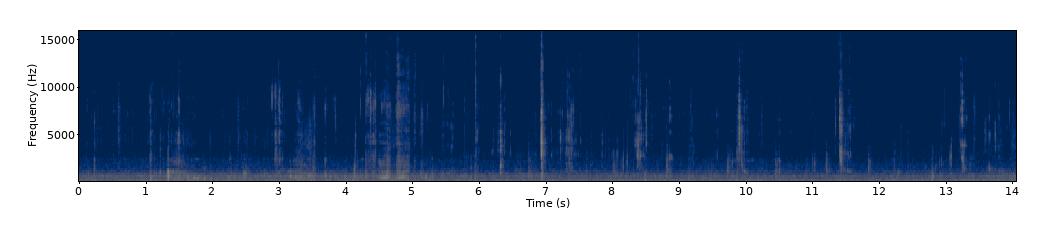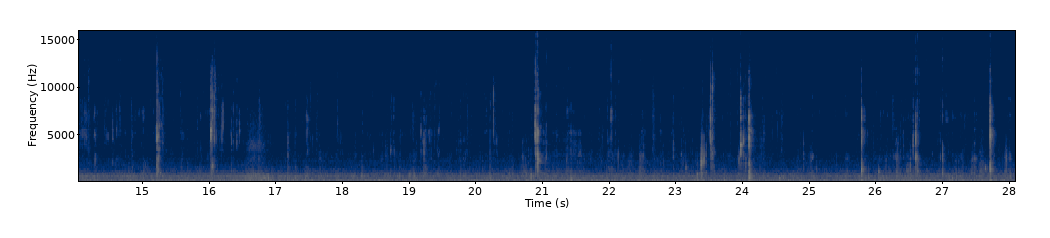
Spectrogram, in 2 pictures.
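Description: Close-miked eating: slurping Chapagetti black bean noodles, then chewing noodles and beef sausage, with many short wet mouth clicks and smacks.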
